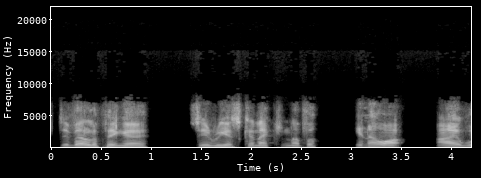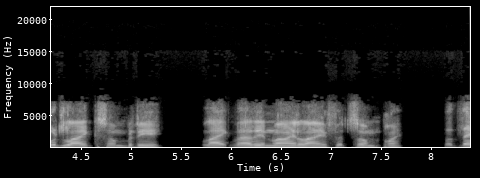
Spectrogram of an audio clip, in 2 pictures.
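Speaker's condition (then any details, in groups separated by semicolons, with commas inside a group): Cerebral palsy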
